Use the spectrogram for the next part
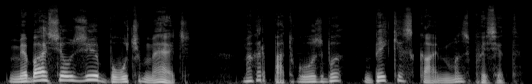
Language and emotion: Kashmiri, sad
